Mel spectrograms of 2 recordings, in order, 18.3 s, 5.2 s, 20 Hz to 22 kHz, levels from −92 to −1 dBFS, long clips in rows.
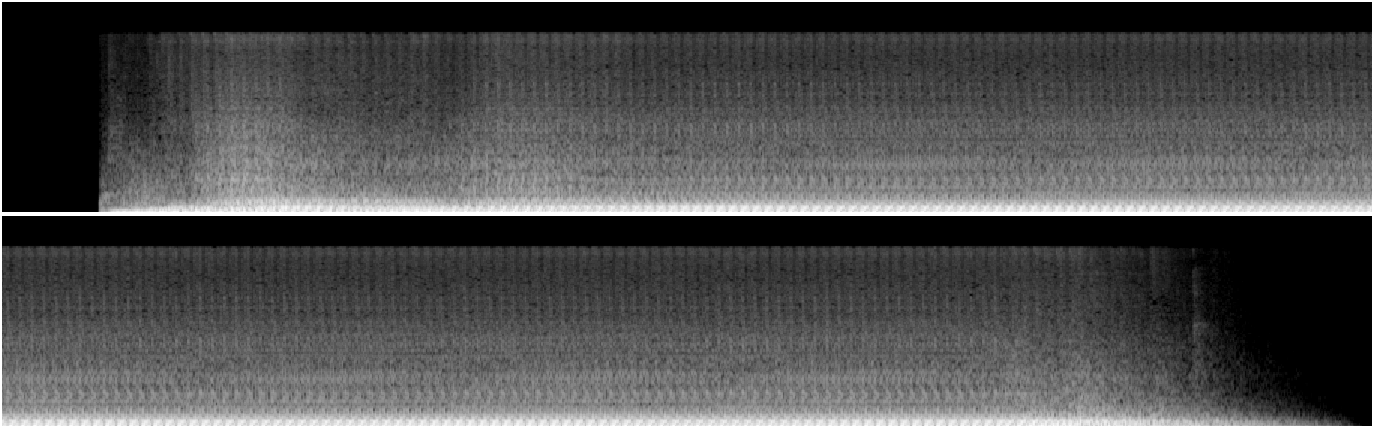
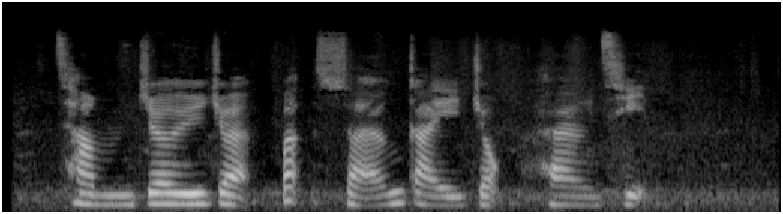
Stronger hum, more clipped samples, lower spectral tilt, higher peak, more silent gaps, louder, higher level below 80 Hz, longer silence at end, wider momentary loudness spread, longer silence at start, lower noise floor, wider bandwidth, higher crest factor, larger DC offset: neither; neither; first, -9.5 dB/octave vs -4.5 dB/octave; first, 0 dBFS vs -14 dBFS; neither; first, -14 LUFS vs -32 LUFS; first, -12 dBFS vs -78 dBFS; about the same, 0.7 s vs 0.6 s; second, 2 LU vs 11 LU; first, 0.7 s vs 0.35 s; second, -42 dBFS vs -58 dBFS; second, 3 kHz vs 12.5 kHz; second, 8 dB vs 20 dB; neither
